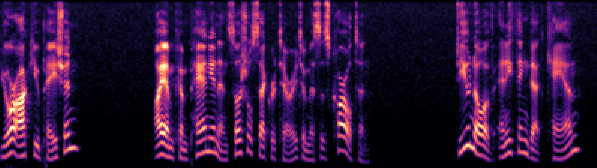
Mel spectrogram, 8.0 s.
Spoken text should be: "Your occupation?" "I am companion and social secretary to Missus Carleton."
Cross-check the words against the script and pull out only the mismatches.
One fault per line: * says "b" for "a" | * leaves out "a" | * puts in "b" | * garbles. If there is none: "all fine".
* puts in "Do you know of anything that can"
